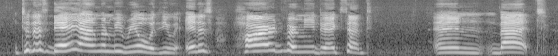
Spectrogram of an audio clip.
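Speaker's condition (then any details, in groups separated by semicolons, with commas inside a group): Cerebral palsy; leg spasticity, baclofen pump, hip rotation surgery; speech therapy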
